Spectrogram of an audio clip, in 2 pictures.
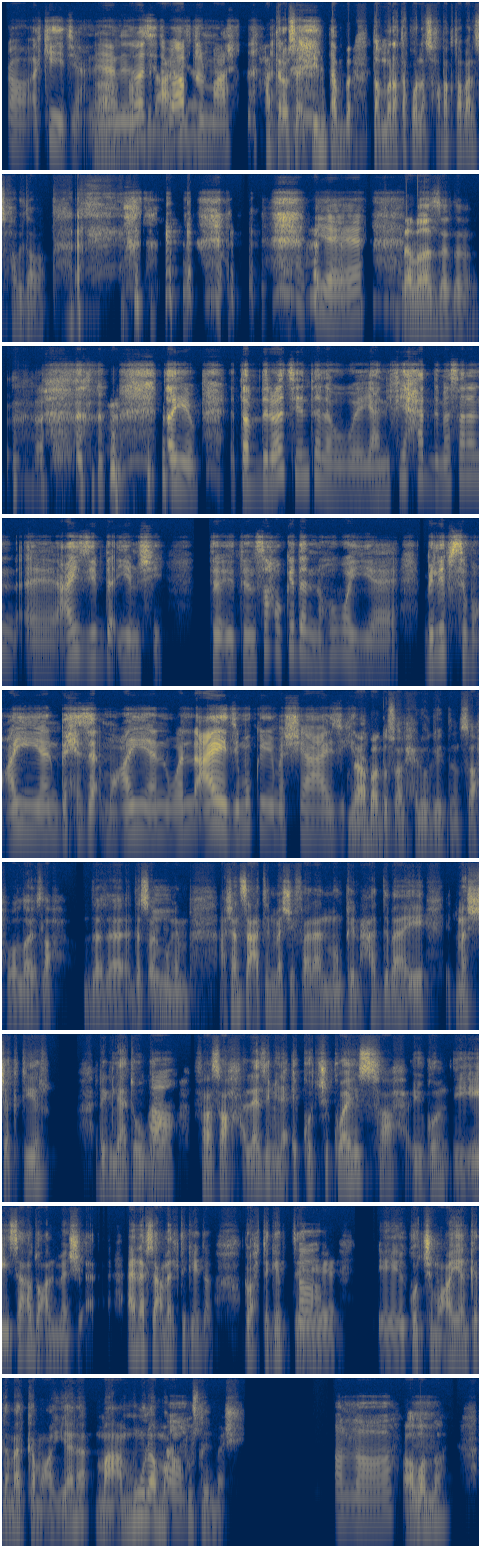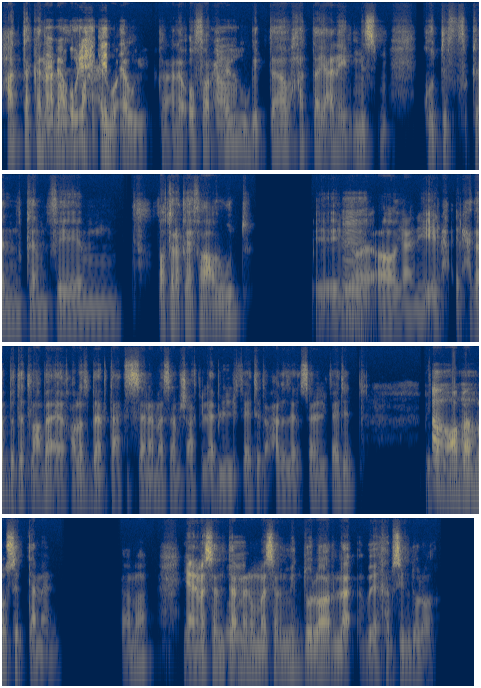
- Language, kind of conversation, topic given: Arabic, podcast, إيه فوائد المشي كل يوم وإزاي نخليه عادة ثابتة؟
- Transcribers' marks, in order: laugh; laugh; giggle; laugh; in English: "offer"; in English: "offer"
